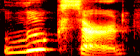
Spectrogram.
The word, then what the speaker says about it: Luxord: Okay, and then Luxord, I wrote, it might be easier to remember his name as Luxord because he's a gambler, but it's officially pronounced Luxord, which many fans think is an absurd way of pronouncing his name.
